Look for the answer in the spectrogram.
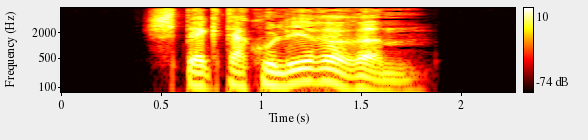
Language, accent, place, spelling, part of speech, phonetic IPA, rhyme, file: German, Germany, Berlin, spektakulärerem, adjective, [ʃpɛktakuˈlɛːʁəʁəm], -ɛːʁəʁəm, De-spektakulärerem.ogg
- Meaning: strong dative masculine/neuter singular comparative degree of spektakulär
